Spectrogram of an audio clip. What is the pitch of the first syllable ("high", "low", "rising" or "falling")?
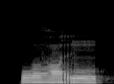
low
